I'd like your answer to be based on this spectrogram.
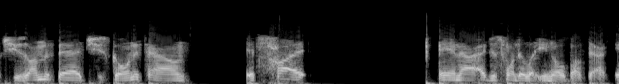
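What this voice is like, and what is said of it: Boston accent. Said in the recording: “nice Boston accent.”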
